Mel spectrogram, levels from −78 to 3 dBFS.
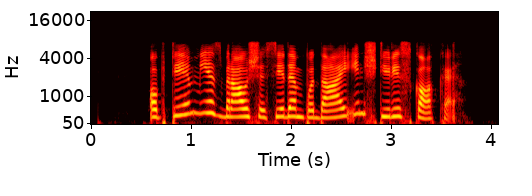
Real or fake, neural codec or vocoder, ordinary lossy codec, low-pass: fake; codec, 16 kHz, 4.8 kbps, FACodec; none; 7.2 kHz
